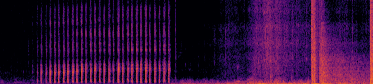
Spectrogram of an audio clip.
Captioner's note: duck calls quacking; gun firing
